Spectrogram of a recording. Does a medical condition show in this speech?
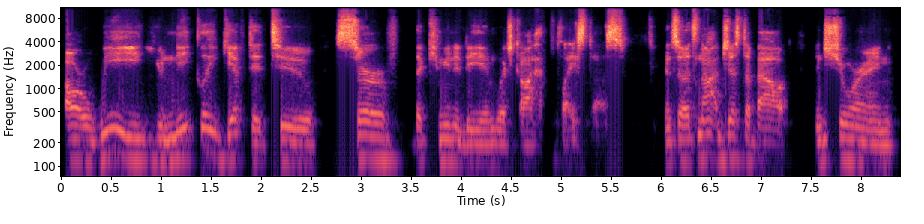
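No.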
